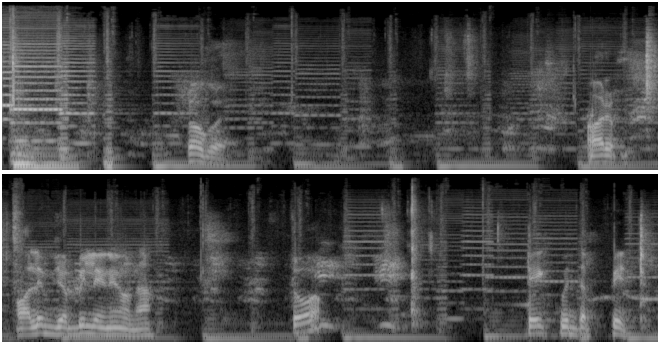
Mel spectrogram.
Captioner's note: laughs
